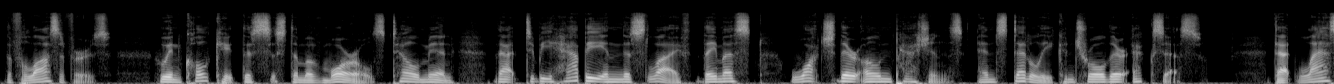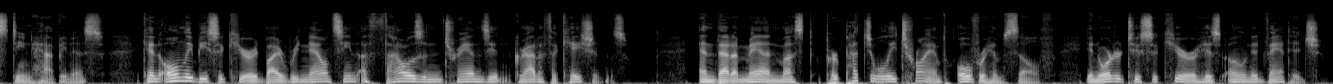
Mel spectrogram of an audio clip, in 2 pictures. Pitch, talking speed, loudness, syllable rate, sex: 110 Hz, 130 wpm, -20 LUFS, 4.2 syllables/s, male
